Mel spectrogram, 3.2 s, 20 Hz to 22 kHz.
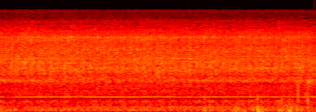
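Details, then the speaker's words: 1990 Honda Civic at rough, low idle: a steady, mid-pitched whine from an alternator that isn't charging, with only about four volts measured; the whine stops when the alternator shuts off. "you hear how the alternator shut off you hear that whining noise go away"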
